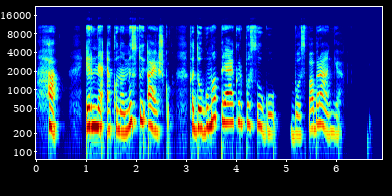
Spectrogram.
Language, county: Lithuanian, Vilnius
